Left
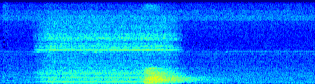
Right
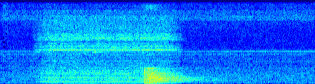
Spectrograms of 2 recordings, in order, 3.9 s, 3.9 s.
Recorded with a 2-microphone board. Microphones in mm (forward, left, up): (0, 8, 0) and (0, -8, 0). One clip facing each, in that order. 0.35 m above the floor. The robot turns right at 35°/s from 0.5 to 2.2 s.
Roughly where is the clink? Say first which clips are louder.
Left 2 dB; right.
